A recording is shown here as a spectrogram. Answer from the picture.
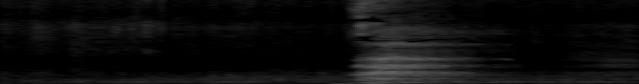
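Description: A short breath, a sniff or exhale, close to the microphone about a second and a half in, over faint outdoor background.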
